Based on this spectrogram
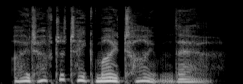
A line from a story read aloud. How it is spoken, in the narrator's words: he murmured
